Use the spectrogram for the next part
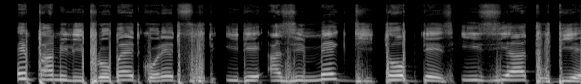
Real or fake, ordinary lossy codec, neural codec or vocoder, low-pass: real; none; none; 19.8 kHz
